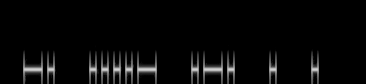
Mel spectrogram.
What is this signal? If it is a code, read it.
Morse code, heard as a keyed tone, about 19 wpm, spaced as for 14 wpm, 700 Hz. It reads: N4REE
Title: 076 Lesson 13g - Letter L - Call Signs 20wpm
